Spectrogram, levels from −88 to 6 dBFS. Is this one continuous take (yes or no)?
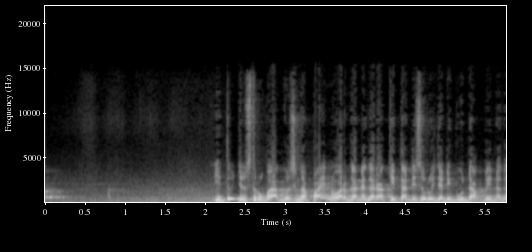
yes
